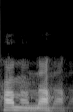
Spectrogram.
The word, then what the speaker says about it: حمنہ: ہے۔ تلفظ اور اعراب، اس کا درست تلفظ ہے حمنہ۔ ہا پر زبر، میم پر جزم، نون پر زبر اور ہا پر جزم، یعنی ہا میم زبر حم، نون ہا زبر نہ، حمنہ۔ Spelling HUMNA، حمنہ۔ نسبت،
